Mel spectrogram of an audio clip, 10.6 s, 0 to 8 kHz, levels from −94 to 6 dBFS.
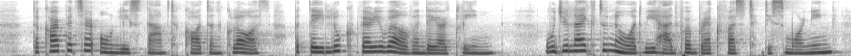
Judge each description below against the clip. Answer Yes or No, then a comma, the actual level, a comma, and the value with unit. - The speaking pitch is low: No, high, 200 Hz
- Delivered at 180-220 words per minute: No, average, 160 wpm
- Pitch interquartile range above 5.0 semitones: Yes, wide, 5.6 semitones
